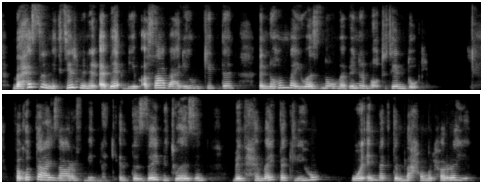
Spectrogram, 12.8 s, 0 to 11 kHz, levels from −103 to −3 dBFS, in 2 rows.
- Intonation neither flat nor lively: Yes, average, 3.7 semitones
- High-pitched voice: Yes, very high, 250 Hz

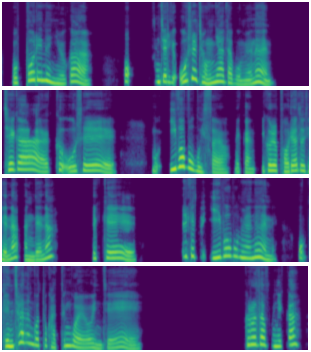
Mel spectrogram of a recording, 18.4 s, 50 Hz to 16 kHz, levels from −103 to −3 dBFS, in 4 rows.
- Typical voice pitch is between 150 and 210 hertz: No, high, 235 Hz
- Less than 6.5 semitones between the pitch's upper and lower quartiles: No, wide, 7.1 semitones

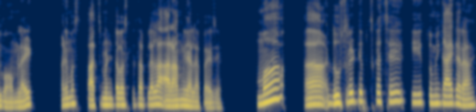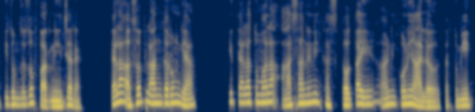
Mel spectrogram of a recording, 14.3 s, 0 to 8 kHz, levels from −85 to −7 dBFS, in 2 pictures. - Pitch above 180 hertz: No, medium, 140 Hz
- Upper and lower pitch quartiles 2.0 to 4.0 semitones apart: No, wide, 5.6 semitones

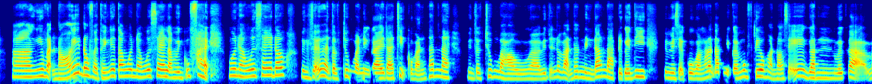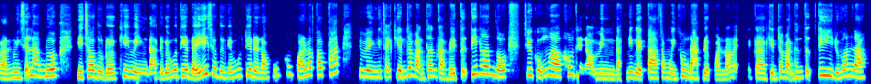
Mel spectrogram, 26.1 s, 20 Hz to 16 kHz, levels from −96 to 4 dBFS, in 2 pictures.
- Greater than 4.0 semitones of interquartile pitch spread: Yes, average, 5.2 semitones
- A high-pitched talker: Yes, high, 240 Hz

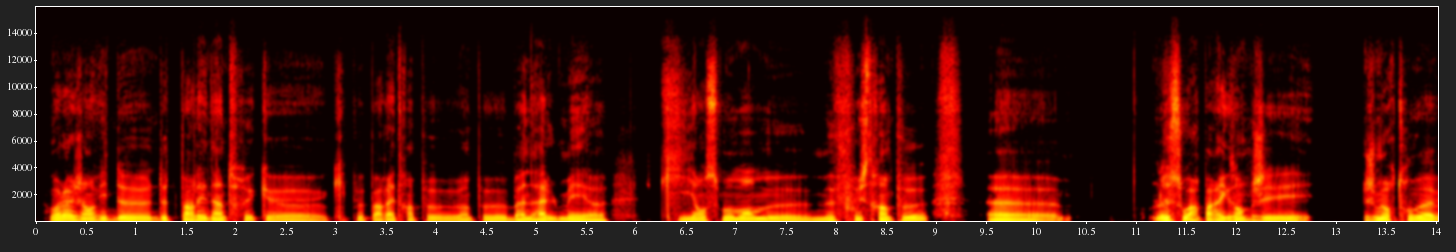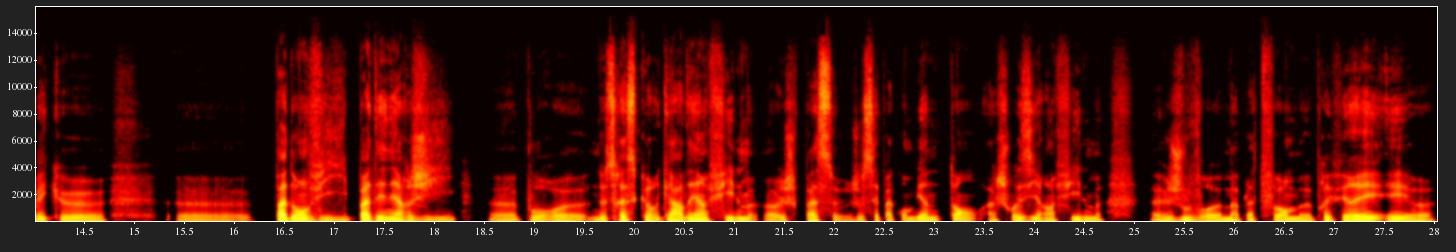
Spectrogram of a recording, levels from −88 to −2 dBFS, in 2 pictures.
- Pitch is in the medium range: No, low, 115 Hz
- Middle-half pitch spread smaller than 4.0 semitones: Yes, average, 3.0 semitones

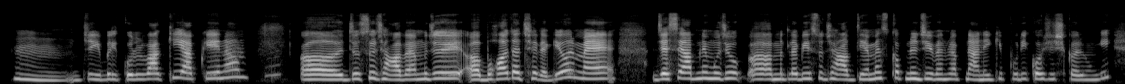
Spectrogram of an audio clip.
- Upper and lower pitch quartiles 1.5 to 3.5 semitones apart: Yes, average, 2.9 semitones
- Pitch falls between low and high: No, very high, 250 Hz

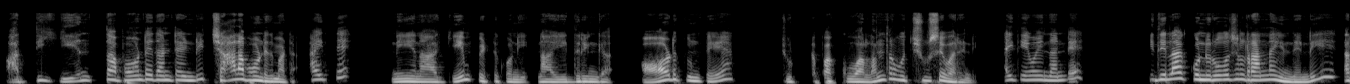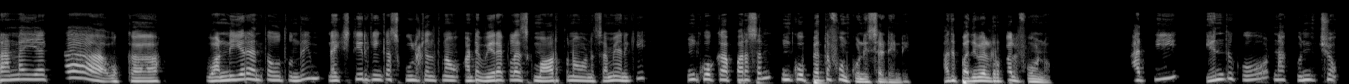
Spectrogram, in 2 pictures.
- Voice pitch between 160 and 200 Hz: Yes, high, 190 Hz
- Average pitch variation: No, wide, 7.0 semitones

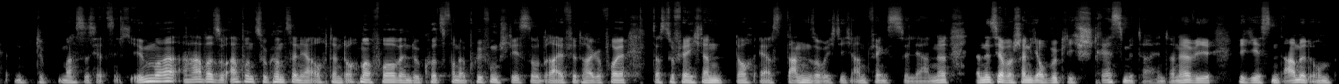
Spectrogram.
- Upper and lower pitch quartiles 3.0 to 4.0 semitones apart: No, narrow, 2.4 semitones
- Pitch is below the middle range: Yes, very low, 95 Hz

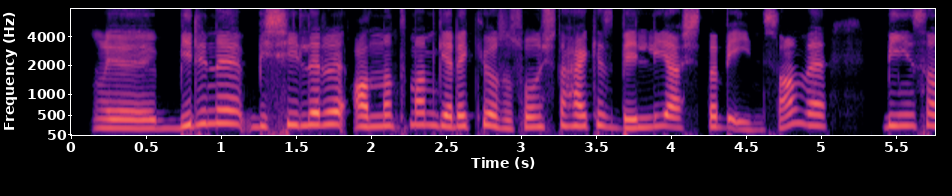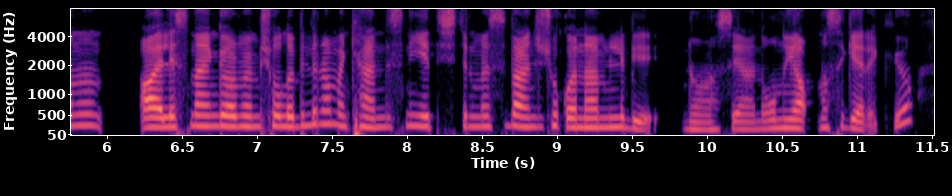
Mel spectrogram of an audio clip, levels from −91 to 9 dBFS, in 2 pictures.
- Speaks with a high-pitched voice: Yes, high, 240 Hz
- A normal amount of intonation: Yes, average, 3.1 semitones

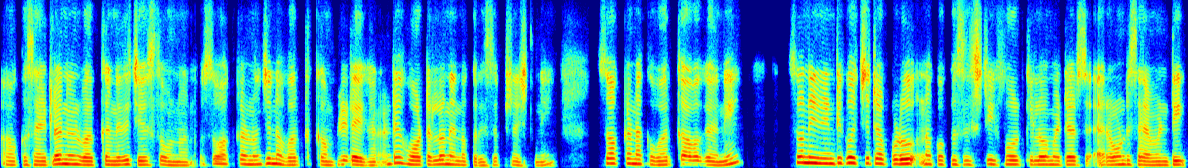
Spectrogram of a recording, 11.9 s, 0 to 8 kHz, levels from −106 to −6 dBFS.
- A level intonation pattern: No, average, 3.1 semitones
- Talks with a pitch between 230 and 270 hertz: No, medium, 185 Hz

